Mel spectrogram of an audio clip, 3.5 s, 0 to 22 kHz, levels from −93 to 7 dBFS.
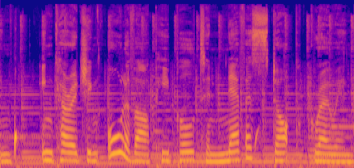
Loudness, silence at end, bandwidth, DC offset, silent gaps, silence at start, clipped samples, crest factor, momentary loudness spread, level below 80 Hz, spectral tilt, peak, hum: -17 LUFS; 0 s; over 20 kHz; under 0.1%; none; 0 s; under 0.1%; 14 dB; 4 LU; -40 dBFS; -5 dB/octave; -2 dBFS; none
